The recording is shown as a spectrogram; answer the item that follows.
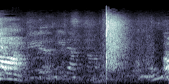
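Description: A single sharp slap about a second and a half in: an open-hand chop landing on a wrestler's bare chest.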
